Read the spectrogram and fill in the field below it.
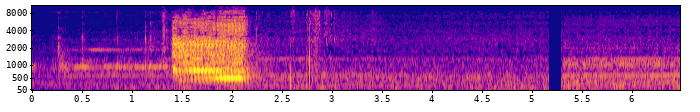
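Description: A DTF printer runs a print-head cleaning cycle, with a low mechanical hum and faint ticks around a loud two-second burst of pumping whir partway through, then a short stop before the hum resumes.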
